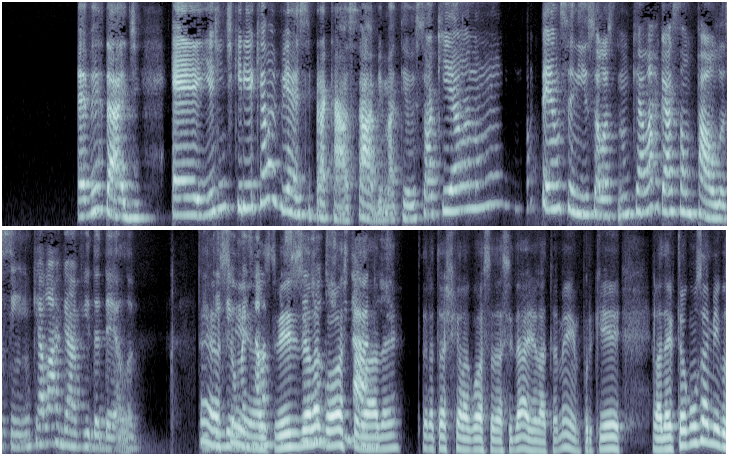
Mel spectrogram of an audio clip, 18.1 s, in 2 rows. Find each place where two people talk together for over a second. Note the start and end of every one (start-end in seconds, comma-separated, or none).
11.5-14.0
